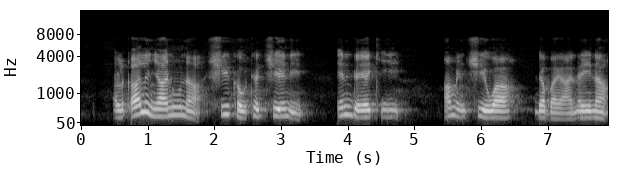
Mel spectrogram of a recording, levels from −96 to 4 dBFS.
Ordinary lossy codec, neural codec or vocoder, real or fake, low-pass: none; codec, 16 kHz, 16 kbps, FunCodec, trained on Chinese and English, 50 frames a second; fake; 7.2 kHz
